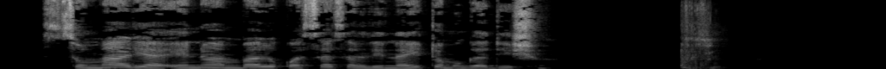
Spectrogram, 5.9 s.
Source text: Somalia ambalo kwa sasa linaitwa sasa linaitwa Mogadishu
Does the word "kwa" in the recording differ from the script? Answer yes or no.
no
